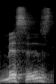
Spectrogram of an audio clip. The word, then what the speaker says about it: Mrs: and eventually was sullied the alternative pronunciation misses that we still use today actually was somewhat frowned upon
